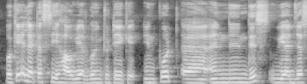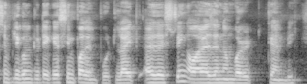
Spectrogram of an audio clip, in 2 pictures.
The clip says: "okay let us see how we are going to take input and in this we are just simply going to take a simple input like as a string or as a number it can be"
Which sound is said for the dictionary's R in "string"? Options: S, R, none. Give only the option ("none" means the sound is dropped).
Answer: R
